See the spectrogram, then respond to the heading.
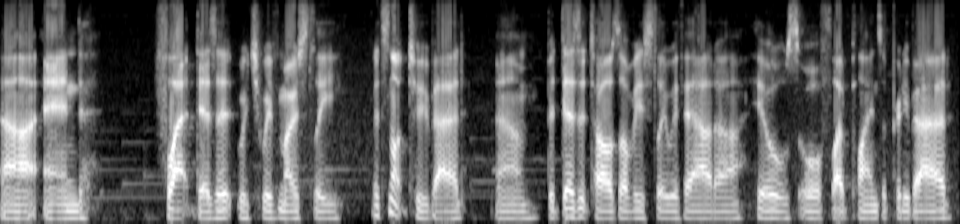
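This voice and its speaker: A man's voice: low voice, flat delivery, measured pace, pushed and bright, faint music behind. A man with an Australian accent hosting a strategy game session, explaining settings and bonuses in detail with frequent fillers. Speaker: gaming channel host. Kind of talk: casual gameplay commentary.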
